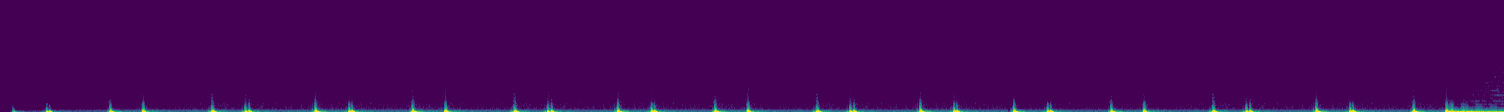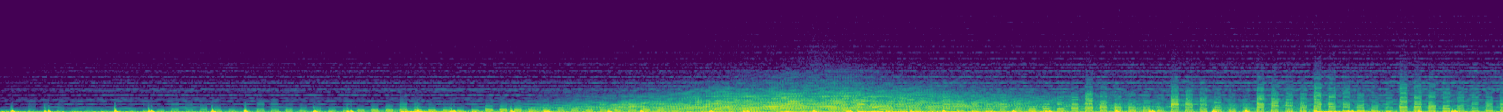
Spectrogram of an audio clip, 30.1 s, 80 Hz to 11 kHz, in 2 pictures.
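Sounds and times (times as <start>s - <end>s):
heartbeat thumps: 0.1s - 30.0s
low drone: 14.5s - 30.0s.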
